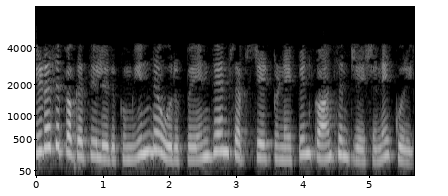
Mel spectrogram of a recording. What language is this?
Tamil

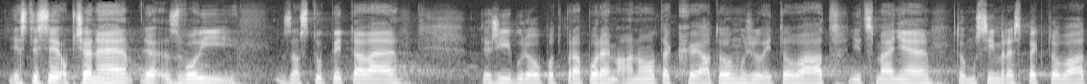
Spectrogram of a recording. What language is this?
Czech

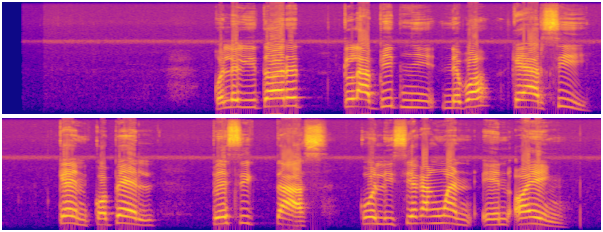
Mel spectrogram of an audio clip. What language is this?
Kalenjin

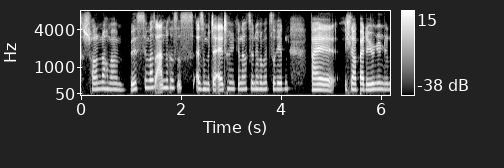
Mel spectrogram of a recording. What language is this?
German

